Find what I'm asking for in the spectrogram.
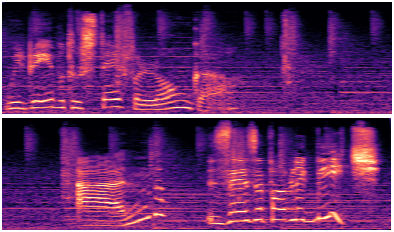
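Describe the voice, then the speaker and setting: A woman's voice: a little high, very animated, slow pace, music in the background. A woman playing a practical, blunt young woman in an audio drama, speaking matter-of-factly.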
